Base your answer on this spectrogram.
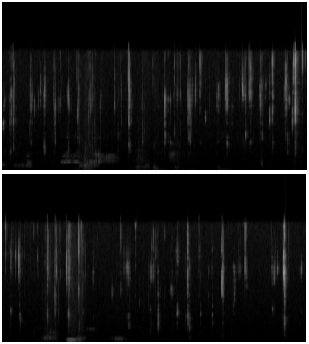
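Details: Cat eating, close up: crisp clicking and crunching chewing bursts scattered throughout, with low thudding patches between two and six seconds and a few brief tonal sounds near the start.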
